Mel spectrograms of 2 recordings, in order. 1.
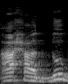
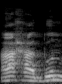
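শব্দটি n ছাড়া একটি স্বরধ্বনি দিয়ে শেষ হয়। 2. শব্দটি n ধ্বনি দিয়ে শেষ হয়। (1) "আহাদু বলবো" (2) "আহাদুন বলবো না"

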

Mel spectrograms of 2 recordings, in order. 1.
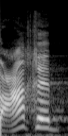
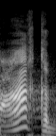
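يأتي حرف العلة i بعد صوت q. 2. لا يأتي أي حرف علة بعد صوت q. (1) "بكسر القاف" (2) "بتسكين القاف"

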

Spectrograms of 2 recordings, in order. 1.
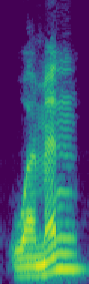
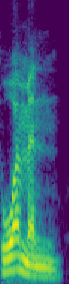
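النبر على المقطع الأخير. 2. النبر على المقطع الأول. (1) "النبر فيها على حركة الميم، إذن تنطق مثل فعل" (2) "وليست ومن فعل"

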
